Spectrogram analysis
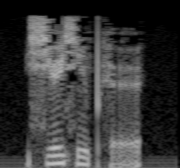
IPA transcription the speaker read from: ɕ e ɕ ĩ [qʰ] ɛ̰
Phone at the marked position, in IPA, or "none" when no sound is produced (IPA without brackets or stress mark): pʰ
